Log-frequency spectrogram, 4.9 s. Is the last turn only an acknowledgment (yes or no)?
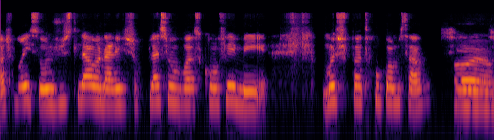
no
